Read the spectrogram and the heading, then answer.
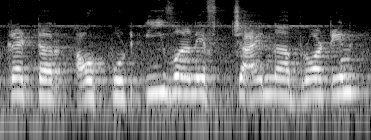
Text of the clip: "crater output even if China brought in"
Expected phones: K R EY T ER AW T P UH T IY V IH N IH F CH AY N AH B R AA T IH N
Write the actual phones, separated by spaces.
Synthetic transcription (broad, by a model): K R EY T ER AW T P UH T IY V IH N IH F CH AY N AH B R AA T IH N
